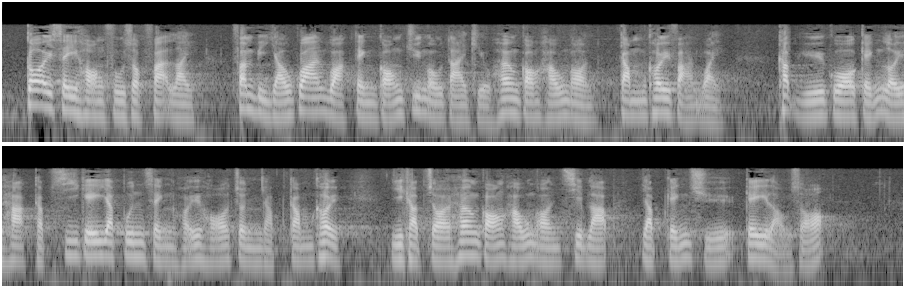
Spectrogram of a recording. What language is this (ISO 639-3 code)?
yue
